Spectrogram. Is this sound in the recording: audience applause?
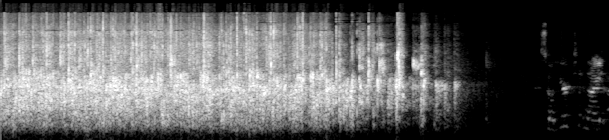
yes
